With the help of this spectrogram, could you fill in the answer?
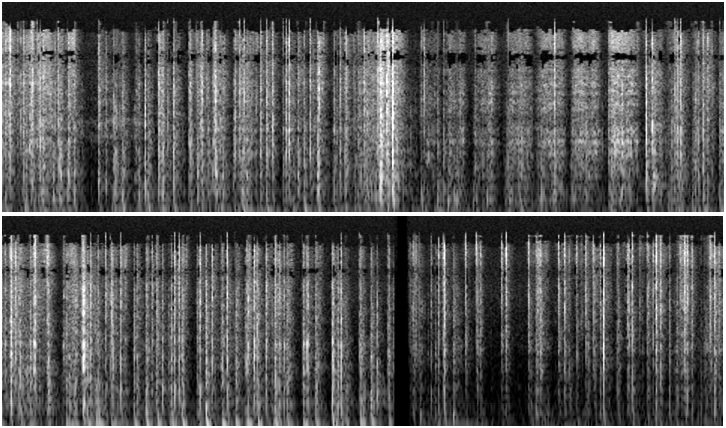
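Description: Fingernails scratch and tap rapidly across a large, hollow, light-blue inflated latex balloon. The result is a dense, continuous rasping patter with a soft, low thumping resonance under it. The sound cuts out briefly near the end, then resumes more quietly.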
